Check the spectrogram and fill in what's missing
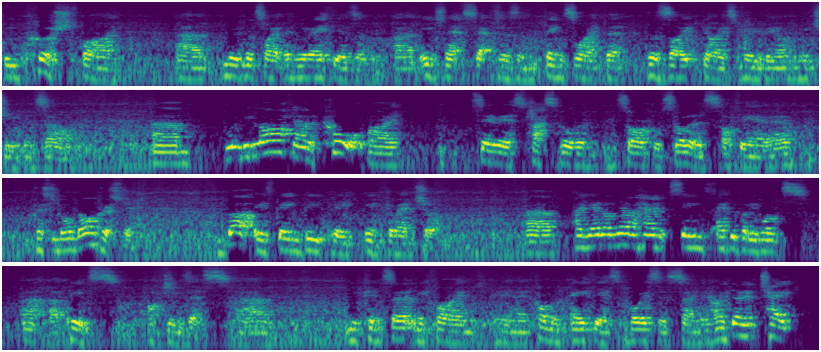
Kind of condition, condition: fault, poor microphone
